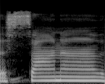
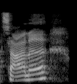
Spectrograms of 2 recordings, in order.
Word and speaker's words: sauna: And then this date was the sauna. The sauna is how I pronounce it. – Sauna? – Yeah. I think that's really that's the Finnish pronunciation.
